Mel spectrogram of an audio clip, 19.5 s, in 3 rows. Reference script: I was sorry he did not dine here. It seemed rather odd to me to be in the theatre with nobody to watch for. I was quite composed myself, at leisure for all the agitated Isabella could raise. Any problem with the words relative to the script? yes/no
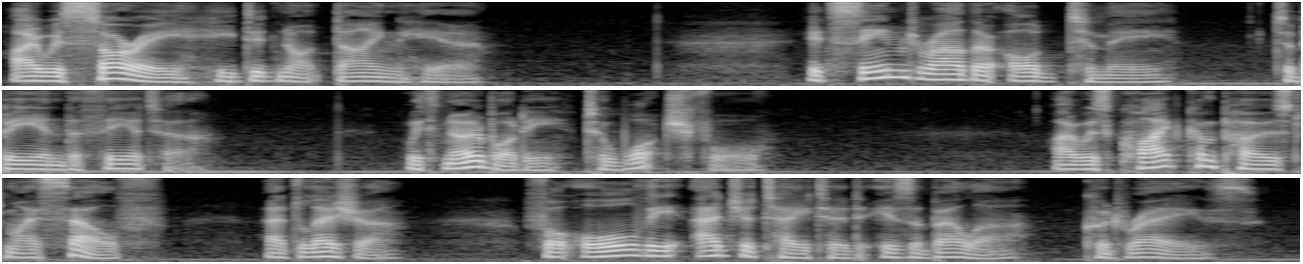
no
